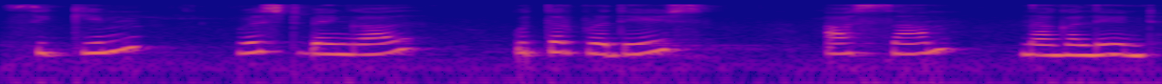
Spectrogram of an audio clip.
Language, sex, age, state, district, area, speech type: Nepali, female, 18-30, West Bengal, Darjeeling, rural, spontaneous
